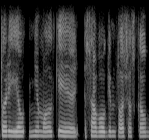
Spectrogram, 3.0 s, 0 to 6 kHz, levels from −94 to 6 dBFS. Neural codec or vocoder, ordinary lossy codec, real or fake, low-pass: none; Opus, 32 kbps; real; 5.4 kHz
